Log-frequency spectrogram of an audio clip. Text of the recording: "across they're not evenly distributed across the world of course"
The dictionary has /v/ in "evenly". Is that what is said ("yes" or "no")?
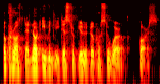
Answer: yes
